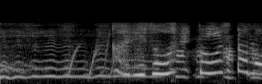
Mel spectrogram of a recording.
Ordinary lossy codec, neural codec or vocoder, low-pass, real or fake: AAC, 48 kbps; codec, 44.1 kHz, 7.8 kbps, DAC; 7.2 kHz; fake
